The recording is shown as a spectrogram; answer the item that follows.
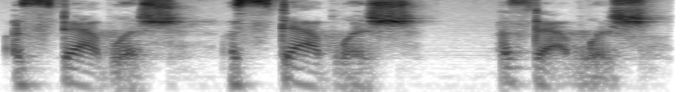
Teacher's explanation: Establish has three syllables, establish, with the emphasis on the second syllable. Establish, establish, establish.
